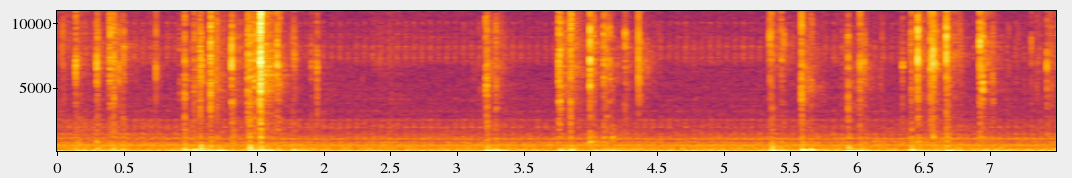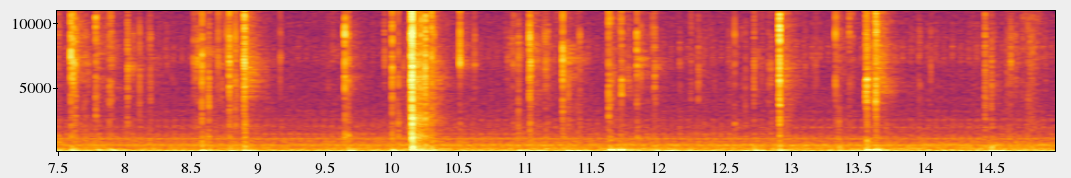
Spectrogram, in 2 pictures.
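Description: Fingertips of both hands type steadily on a compact Logitech MX Keys Mini keyboard with plastic keycaps throughout. The result is a quiet stream of soft, muffled key clicks, each with a low thud and a short bright tick that dies away quickly. Occasional quick bursts and one sharper keystroke near the middle stand out from the run of typing.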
